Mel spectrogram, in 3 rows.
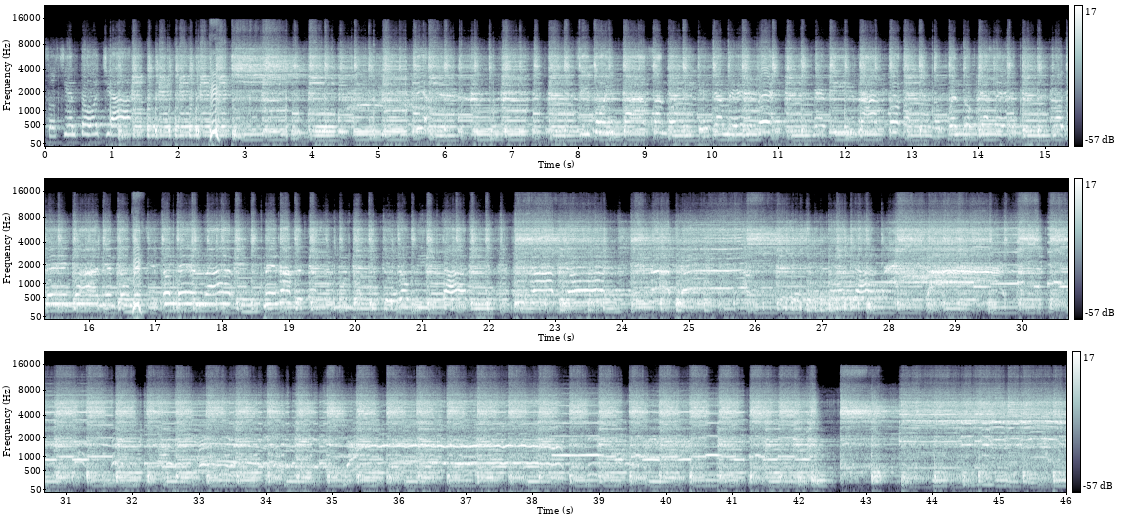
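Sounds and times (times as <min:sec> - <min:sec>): garage rock record playing: 0:01.0 - 0:46.0.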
